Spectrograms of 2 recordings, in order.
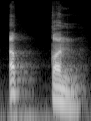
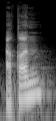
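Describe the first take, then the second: First: "aqqan" with the q doubled, a held catch before "qan"; emphasized consonant. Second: "aqan" with a quick single q; no emphasis. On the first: Teacher modelling emphasis, "aqqan" with doubled q. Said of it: "When there is emphasis". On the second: Teacher modelling no emphasis, "aqan" with undoubled q. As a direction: pass lightly over the q in "aqan". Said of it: "no emphasis". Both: Shown as a demonstration.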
